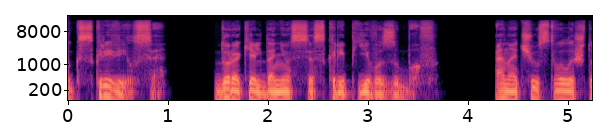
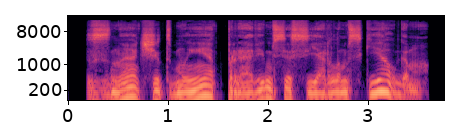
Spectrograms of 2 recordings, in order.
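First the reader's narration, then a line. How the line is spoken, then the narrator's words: Through gritted teeth. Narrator (Russian): сквозь зубы процедил он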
